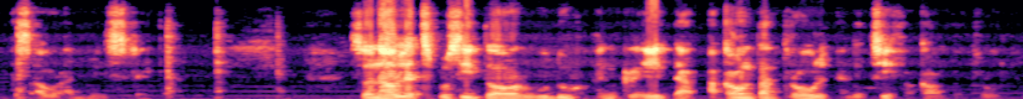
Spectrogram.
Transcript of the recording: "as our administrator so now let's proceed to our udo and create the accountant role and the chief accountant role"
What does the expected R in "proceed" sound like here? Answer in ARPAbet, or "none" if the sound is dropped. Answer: none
